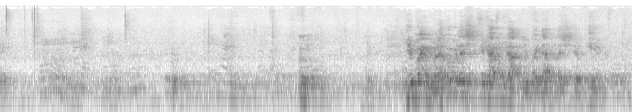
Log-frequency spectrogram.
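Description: A man speaks through a microphone in a large echoing hall, louder and more forcefully toward the end.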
